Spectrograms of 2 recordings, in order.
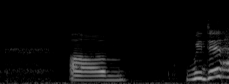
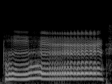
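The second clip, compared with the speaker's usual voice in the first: dog growl. Retold or imitated. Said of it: "it stopped and went".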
